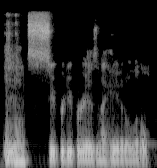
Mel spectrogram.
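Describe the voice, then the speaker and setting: A man with a low, very dark and dry-sounding voice runs a tabletop game in casual talk. He is informal and wry, with faint music behind him. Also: lively intonation, a little fast, vocal fry, slightly rough, dry recording, rough recording. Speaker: game master.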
